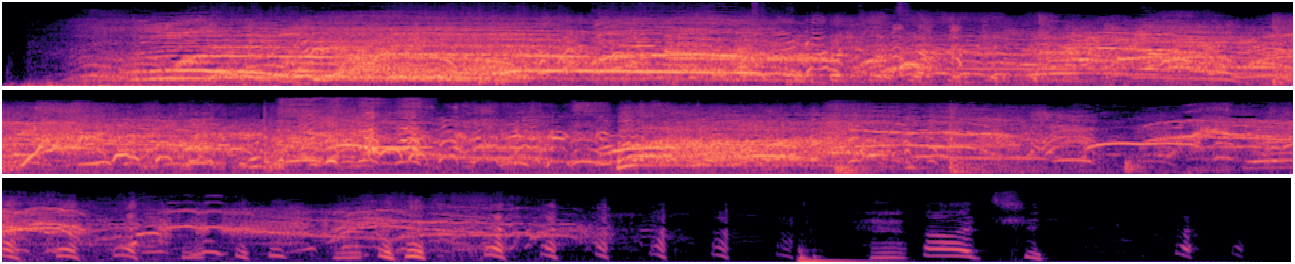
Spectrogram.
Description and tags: Screaming Crowd
A small crowd in a carnival show screams in happy surprise at a "scare".
crowd, laugh, surprise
